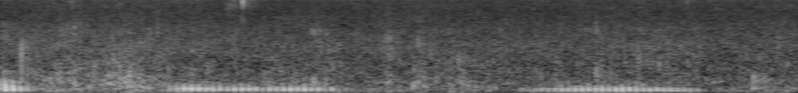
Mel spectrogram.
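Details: A little cat just after waking, with low rumbling purr bouts, two longer swells separated by softer stretches, over a hissing background.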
